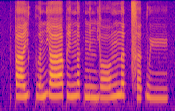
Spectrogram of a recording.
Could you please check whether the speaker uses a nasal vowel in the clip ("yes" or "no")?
no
